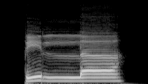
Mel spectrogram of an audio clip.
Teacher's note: kalimah Allah kita baca dengan nipis sahaja. Sebab sebelumnya baris bawah.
